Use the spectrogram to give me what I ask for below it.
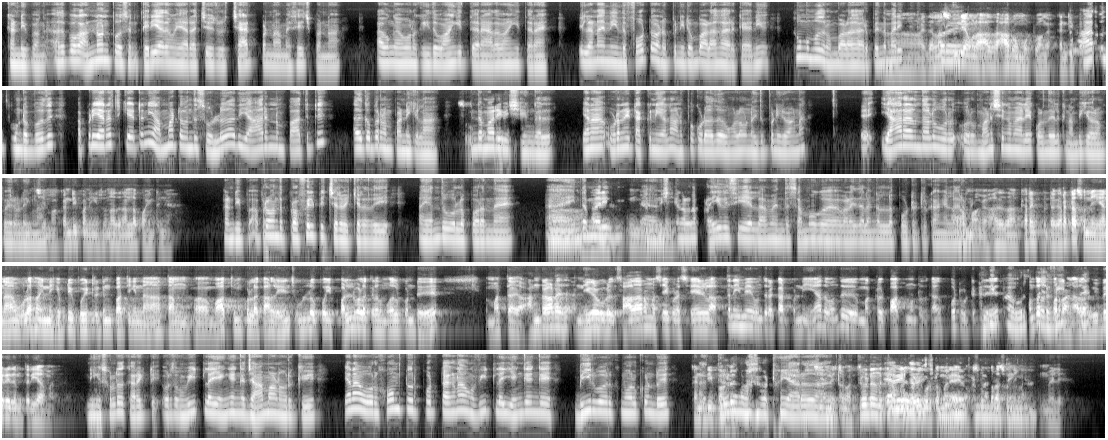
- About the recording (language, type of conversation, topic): Tamil, podcast, குழந்தைகளின் டிஜிட்டல் பழக்கங்களை நீங்கள் எப்படி வழிநடத்துவீர்கள்?
- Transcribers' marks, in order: in English: "அன்னவுன் பெர்சன்"; in English: "சாட்"; in English: "மெசேஜ்"; other background noise; gasp; tsk; in English: "பாயிண்ட்டுங்க"; in English: "புரொஃபைல் பிக்சர்"; in English: "பிரைவசியே"; in English: "ரெக்கார்ட்"; in English: "ஹோம் டூர்"; laughing while speaking: "திருடர்களாகட்டும்"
